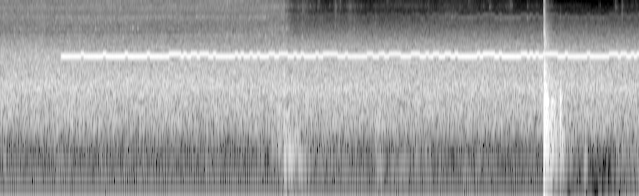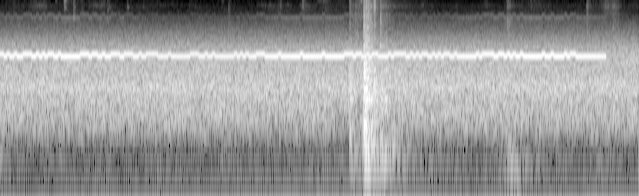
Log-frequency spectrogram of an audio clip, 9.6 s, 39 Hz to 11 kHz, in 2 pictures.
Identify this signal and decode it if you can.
RTTY (45.45 baud, 170 Hz shift), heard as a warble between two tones, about 2200 Hz centre, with radio static and kitchen noise. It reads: FUNKTIONIERT DAS ANONYM BESSER?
